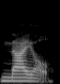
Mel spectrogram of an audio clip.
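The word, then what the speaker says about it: Niall: And so you know um one of our loyal watchers in the chat, her husband is Irish and she said it's pronounced Nyall.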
